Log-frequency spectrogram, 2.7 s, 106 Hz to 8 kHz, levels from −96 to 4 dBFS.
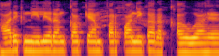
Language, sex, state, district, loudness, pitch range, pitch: Hindi, male, Uttar Pradesh, Shamli, -15 LUFS, 150-165 Hz, 160 Hz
